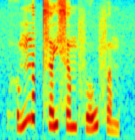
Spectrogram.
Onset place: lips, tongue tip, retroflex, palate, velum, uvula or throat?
throat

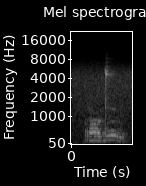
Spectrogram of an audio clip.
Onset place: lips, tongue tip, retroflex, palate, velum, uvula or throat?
lips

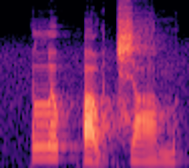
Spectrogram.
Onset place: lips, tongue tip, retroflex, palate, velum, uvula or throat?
tongue tip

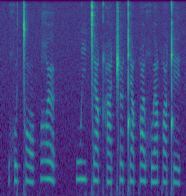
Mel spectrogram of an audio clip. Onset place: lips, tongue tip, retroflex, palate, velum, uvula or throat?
uvula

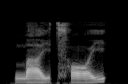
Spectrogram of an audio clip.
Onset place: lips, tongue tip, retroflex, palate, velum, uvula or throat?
lips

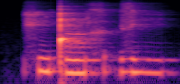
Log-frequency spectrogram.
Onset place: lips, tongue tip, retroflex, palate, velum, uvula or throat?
velum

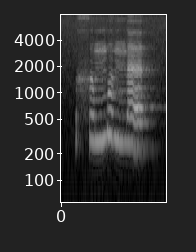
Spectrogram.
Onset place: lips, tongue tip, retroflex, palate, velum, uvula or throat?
velum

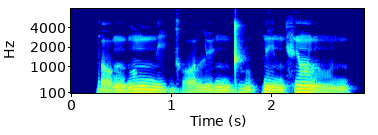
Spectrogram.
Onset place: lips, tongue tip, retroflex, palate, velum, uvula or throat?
tongue tip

